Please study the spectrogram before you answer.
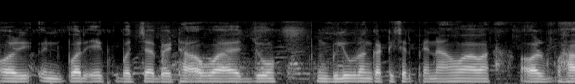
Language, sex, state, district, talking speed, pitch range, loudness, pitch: Hindi, male, Bihar, West Champaran, 155 wpm, 135-140 Hz, -19 LUFS, 135 Hz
